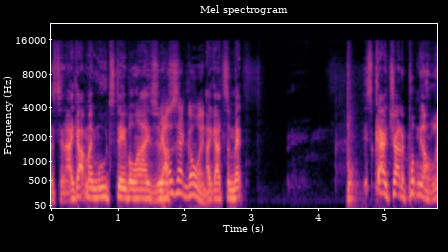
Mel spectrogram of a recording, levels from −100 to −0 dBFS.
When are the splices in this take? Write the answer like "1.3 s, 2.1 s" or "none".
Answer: none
